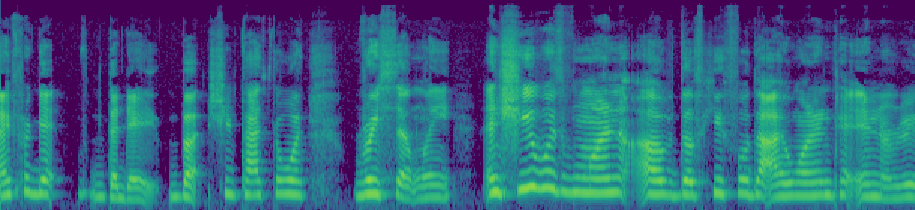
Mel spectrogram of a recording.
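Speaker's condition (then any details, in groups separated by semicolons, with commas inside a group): Spastic cerebral palsy, mixed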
